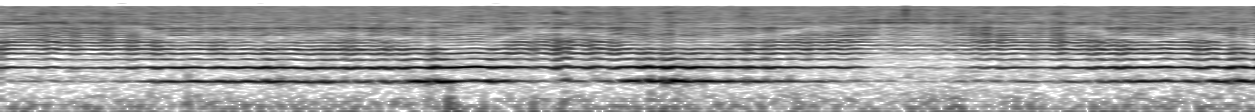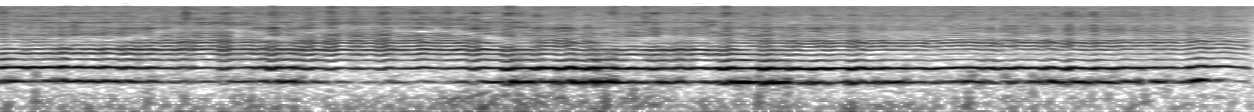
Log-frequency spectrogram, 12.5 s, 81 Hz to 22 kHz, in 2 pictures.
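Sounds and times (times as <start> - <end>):
insect giving a sustained whining buzz: 0.0 - 12.5.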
